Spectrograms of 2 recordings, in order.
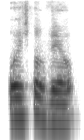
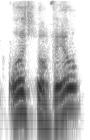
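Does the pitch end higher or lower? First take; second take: lower; higher. First: The pitch goes down at the end. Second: The pitch goes up at the end. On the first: "mais baixo" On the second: "mais alto"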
